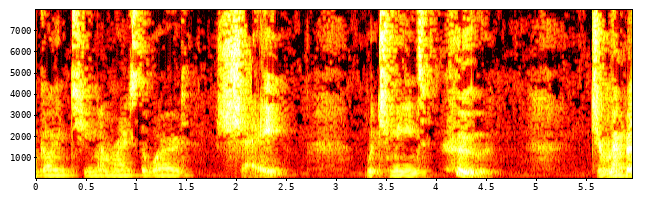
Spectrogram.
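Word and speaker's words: 谁: Doctor Who from the TV show for the pronunciation Shay and now this is a difficult one because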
